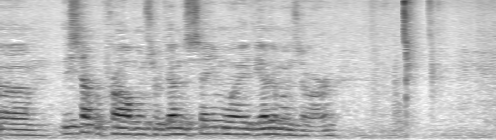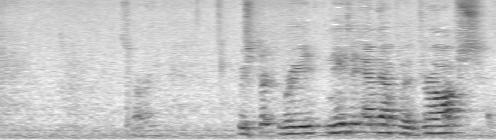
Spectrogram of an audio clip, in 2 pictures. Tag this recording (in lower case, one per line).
speech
